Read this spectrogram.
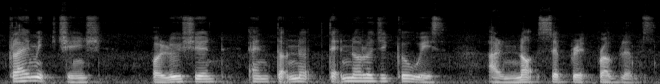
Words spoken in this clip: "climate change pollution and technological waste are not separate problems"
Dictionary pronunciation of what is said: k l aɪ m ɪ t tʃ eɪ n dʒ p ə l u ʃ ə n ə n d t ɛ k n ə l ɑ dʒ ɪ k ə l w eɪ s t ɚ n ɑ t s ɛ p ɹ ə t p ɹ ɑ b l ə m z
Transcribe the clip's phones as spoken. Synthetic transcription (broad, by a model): k l aɪ m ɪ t tʃ eɪ n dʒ p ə l u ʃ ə n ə n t t ɛ k n ə l ɑ dʒ ɪ k ə l w eɪ s t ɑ n ɑ t s ɛ p ɹ ə t p ɹ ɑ b l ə m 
